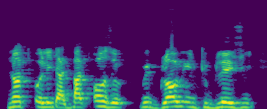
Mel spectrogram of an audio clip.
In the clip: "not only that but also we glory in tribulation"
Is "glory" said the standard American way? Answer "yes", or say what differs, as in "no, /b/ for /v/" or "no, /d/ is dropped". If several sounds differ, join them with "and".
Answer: no, /ɹ/ is dropped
